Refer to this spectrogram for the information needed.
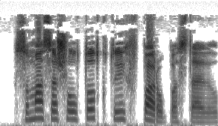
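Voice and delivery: loud, disgruntled retort; grumbling. A narrator's reading. Commander blames whoever paired the two, grumbling. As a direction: grumble back with a touch of irritation. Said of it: "проворчал командор".

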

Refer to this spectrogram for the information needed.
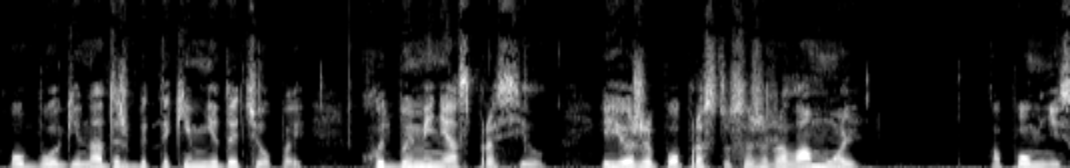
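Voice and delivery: ordinary delivery

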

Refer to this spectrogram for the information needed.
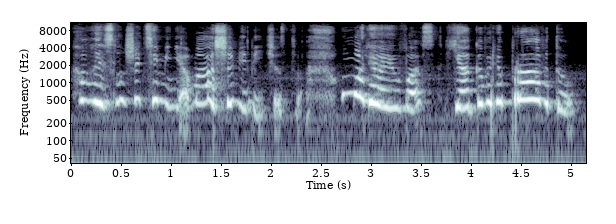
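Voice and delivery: high, loud begging through tears; tearful pleading. A narrator's reading. Favourite begging the king to hear her. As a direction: beg the king to believe her.

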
